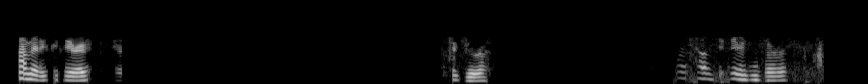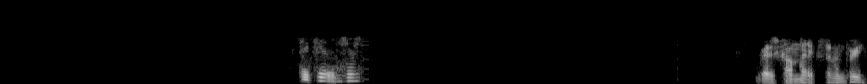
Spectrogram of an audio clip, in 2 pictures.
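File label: EMS DISP, radio; wake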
